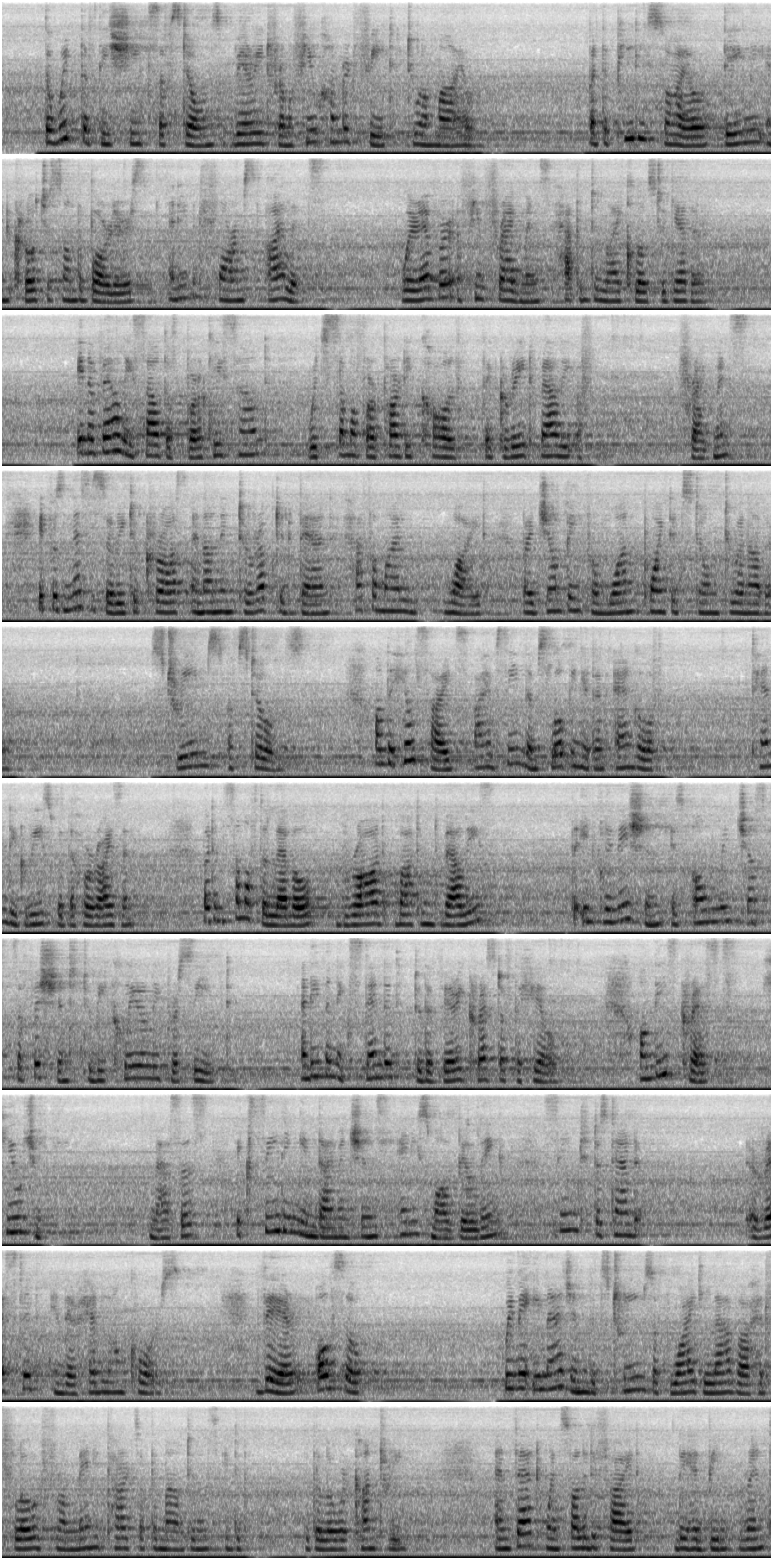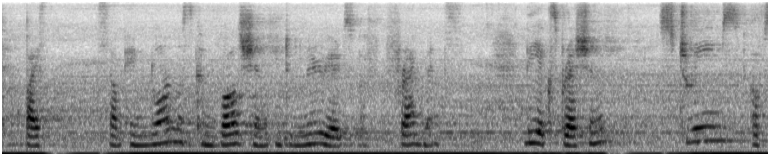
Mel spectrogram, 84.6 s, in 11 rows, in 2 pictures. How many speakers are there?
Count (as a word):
one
